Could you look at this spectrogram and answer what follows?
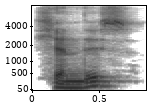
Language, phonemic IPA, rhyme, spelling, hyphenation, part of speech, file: Norwegian Bokmål, /ˈçɛndɪs/, -ɪs, kjendis, kjen‧dis, noun, Nb-kjendis.ogg
- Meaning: a celebrity (a famous person who has a high degree of recognition by the general population for his or her success or accomplishments)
